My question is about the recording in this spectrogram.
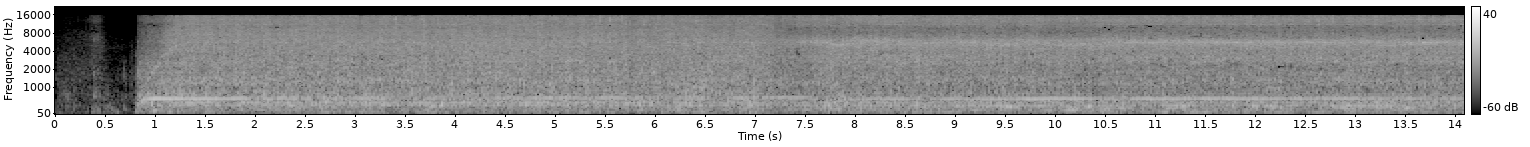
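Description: An Eibenstock EPF 1503 renovation wall miller with a Kärcher vacuum extracting through it, starting abruptly about a second in and then running with a steady whine. From about halfway a higher hiss joins as the cutter star grinds old paint and plaster off the wall.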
